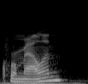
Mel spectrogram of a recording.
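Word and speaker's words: Cormallen: The next chapter is called The Field of Coralin. That's the right pronunciation.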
